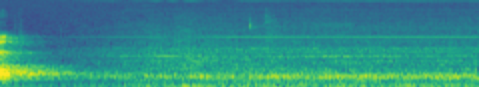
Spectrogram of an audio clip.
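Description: Low steady hum of an elevator car's interior, with a few faint steady tones.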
